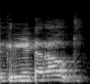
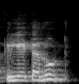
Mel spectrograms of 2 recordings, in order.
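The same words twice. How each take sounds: First: Route said "rowt" in create a route; British route. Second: Route said "root" in create a route, slowly; American route. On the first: Teacher to students giving the British take, route as "rowt". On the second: Teacher to students giving the American take, route as "root". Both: Shown as a demonstration. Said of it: "तो कोई बोल दे कि".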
